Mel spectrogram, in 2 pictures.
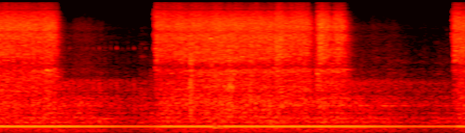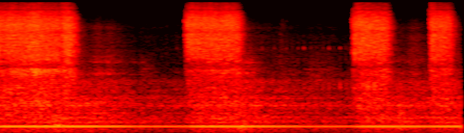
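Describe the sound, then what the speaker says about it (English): Repeated bursts of aerosol spray hiss in short pulses of one to two seconds, with pauses between, over a steady low hum. "you just spray it all over in your hair lightly."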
